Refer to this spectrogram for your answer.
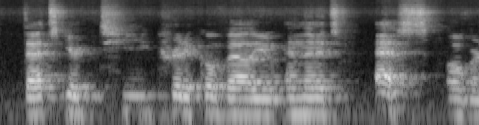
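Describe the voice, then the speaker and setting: Noticeable background noise is heard. Through it a man talks at a medium pitch. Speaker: high school statistics teacher. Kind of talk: tutorial.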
